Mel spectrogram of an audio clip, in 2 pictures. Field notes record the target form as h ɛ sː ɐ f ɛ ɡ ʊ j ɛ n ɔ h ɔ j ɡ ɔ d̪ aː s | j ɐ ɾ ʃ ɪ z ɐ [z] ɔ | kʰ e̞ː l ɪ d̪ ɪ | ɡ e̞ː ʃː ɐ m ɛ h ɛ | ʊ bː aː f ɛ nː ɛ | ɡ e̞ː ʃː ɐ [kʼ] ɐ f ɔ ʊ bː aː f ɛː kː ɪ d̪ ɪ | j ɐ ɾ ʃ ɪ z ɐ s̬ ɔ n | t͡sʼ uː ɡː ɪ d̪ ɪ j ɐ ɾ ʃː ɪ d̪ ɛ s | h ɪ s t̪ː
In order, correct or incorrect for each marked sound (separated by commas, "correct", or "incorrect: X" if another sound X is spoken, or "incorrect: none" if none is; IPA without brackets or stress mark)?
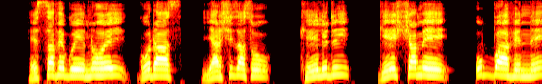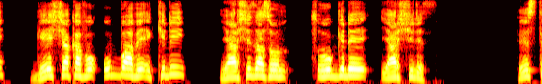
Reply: incorrect: s, incorrect: k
